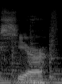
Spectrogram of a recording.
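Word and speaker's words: Seele: Sele. That's like the Japanese pronunciation or like Sierra. Sierra is the Chinese pronunciation.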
